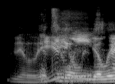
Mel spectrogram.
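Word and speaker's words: Ylisse: Is it Lyssa? How do you say it? – Yalise. I think is how they say it.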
